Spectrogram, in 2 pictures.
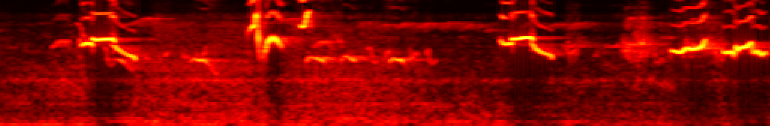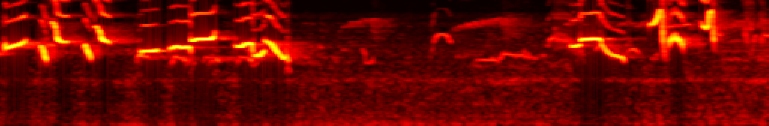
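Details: Oriental magpie-robin song played as a lure to get a silent bird singing steadily: loud bursts of varied sharp whistles, slurred up-and-down phrases and chattering notes, separated by short pauses, over a faint low hum.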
